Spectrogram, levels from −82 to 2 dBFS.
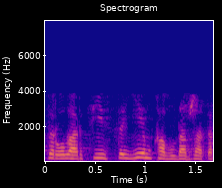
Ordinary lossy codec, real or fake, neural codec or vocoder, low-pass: AAC, 16 kbps; real; none; 7.2 kHz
